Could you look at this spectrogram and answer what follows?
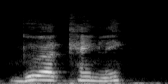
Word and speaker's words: Guacamelee: Guacamelee. Guacamelee. Guacamelee. Guacamole. Yeah, that's Guacamole. Guacamole. Guacamole. That's not what it says. Guacamole. It says Oh, right. melee, yeah. It's guacamole, but with melee instead.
